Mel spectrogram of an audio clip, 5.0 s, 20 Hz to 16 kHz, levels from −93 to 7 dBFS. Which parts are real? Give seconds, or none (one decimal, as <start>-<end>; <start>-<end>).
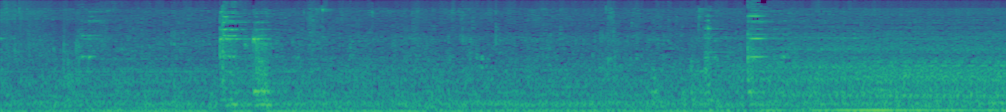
0.0-5.0

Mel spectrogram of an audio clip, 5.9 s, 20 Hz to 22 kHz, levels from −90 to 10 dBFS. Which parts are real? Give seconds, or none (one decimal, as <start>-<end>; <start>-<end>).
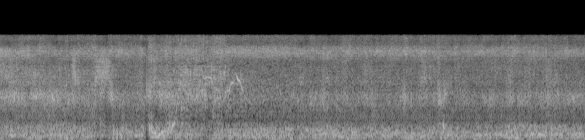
1.7-2.9

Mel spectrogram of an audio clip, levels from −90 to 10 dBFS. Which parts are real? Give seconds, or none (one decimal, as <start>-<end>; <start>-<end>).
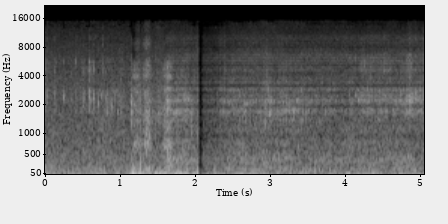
0.0-1.6

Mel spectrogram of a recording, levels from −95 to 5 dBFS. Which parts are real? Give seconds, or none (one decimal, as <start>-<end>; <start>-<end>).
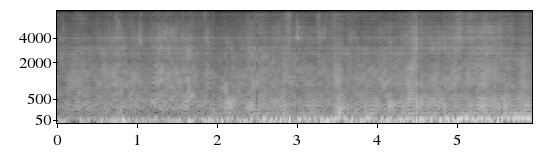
none

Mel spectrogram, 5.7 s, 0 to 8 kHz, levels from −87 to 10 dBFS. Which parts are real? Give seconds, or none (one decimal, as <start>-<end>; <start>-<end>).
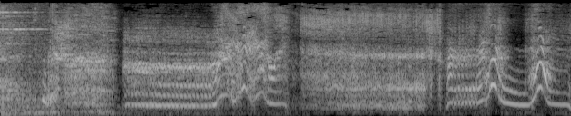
0.0-5.7

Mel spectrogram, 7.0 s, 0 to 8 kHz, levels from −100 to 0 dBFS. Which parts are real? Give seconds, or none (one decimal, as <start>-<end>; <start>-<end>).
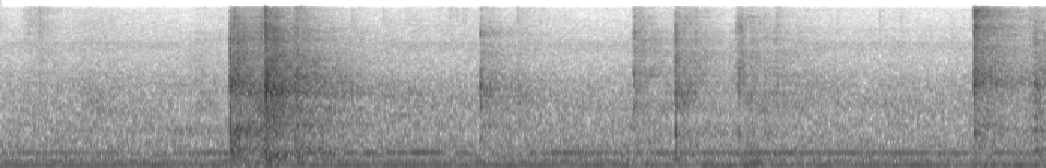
0.0-1.2; 1.9-4.2; 5.3-7.0

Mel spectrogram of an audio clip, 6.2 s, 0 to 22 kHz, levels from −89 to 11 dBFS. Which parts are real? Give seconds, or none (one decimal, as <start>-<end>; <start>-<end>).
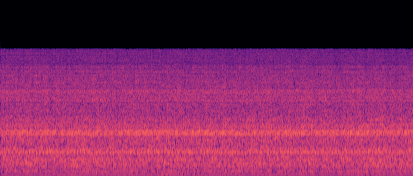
0.0-6.2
